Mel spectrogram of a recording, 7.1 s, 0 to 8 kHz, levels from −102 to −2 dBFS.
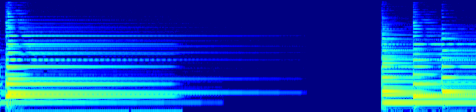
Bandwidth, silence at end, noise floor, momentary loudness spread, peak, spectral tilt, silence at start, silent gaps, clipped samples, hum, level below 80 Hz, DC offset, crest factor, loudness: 7.8 kHz; 0 s; -82 dBFS; 19 LU; -24 dBFS; -7 dB/octave; 0 s; 4.59-5.71 s; under 0.1%; none; -84 dBFS; under 0.1%; 22 dB; -43 LUFS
